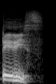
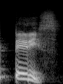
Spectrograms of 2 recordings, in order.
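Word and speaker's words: Pteris: এখানে কিন্তু উচ্চারণ হবে টেরিস। অনেকে পিটাকে উচ্চারণ করো। পি হবে না। এখানে পি এর উচ্চারণ উজ্জ। এটার নাম হবে টেরিস।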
